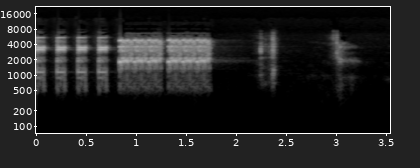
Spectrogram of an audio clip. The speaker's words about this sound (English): If you guessed that that was an interactive Buzz Lightyear, you would be correct. He's even complete with a little blinky light.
